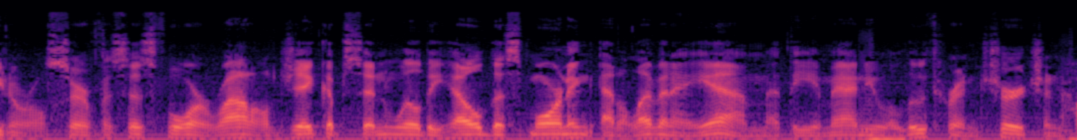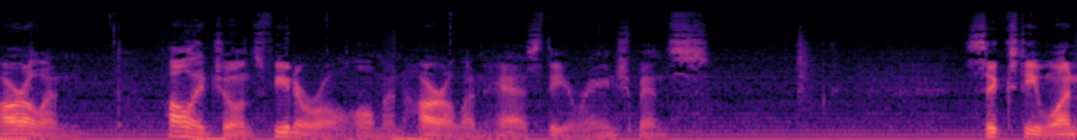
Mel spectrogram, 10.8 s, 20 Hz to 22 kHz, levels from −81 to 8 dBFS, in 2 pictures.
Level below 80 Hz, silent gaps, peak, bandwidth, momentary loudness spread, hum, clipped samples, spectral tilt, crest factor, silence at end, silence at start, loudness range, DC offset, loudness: -36 dBFS; none; -2 dBFS; 15.5 kHz; 19 LU; none; under 0.1%; -5 dB/octave; 20 dB; 0 s; 0 s; 6 LU; under 0.1%; -22 LUFS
